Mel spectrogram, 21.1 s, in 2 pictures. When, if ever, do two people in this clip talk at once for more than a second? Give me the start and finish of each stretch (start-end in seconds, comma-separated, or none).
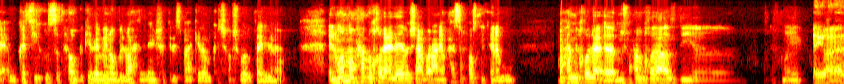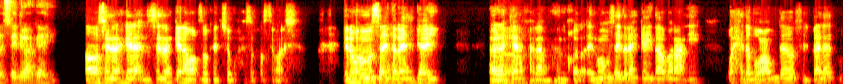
none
